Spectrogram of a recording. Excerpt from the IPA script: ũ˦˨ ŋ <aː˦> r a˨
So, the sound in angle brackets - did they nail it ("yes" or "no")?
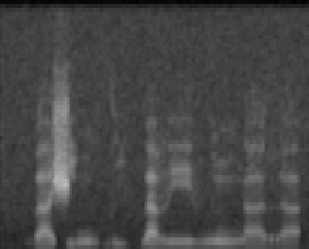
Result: no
